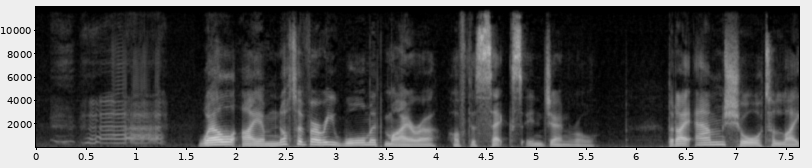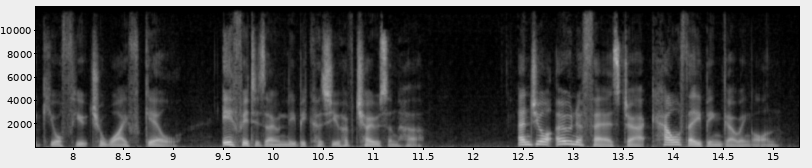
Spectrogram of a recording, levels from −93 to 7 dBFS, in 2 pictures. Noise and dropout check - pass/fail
fail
